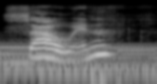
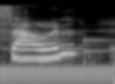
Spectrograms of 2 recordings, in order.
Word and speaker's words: Samhain: Today is, I'm going to try to say this correctly, Samhain. I have to think of cow first to say it right, because Irish spelling is such. But yeah, it's Samhain, and it is, I think, I read an article on it today.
